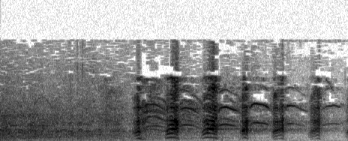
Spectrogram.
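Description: Laughter: a breathy stretch, then a quick run of short laughs from about a second in.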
